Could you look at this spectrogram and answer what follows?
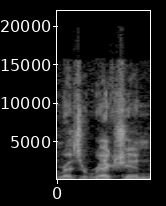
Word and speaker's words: Resurrection: know if you've seen resurrection and uh Tom is quite spect the emphasis is on the third syllable Resurrection yeah and 11 I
